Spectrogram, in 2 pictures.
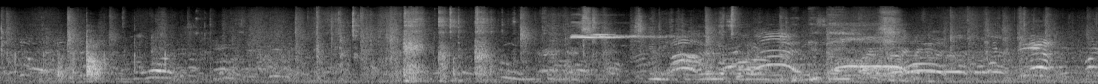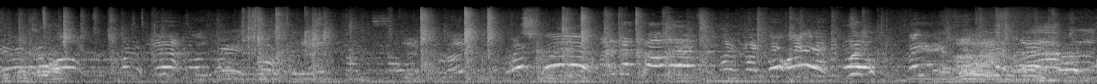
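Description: Lacrosse sticks clack against each other.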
